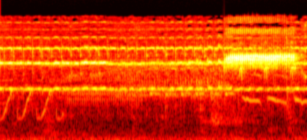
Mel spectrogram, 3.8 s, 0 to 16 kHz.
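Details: Waterslager canary, 2009: repeated low slurred gurgles under held whistled tones, ending in a loud bright sustained ringing note.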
